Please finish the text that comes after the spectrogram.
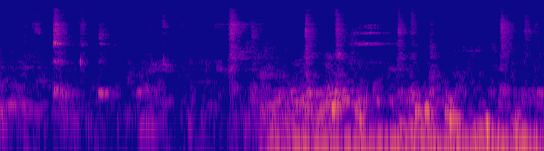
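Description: Soft coos of Giribaz and racing homer pigeons murmur close by, joined by a low rumbling flutter and scattered small rustles and clicks partway through.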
